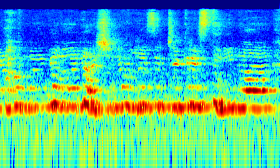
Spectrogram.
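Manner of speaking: high, mock-wailing regret; crying. Drunk crawling home regretting it, high acted crying. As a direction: whine it out tearfully. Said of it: "cries all, all the way".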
